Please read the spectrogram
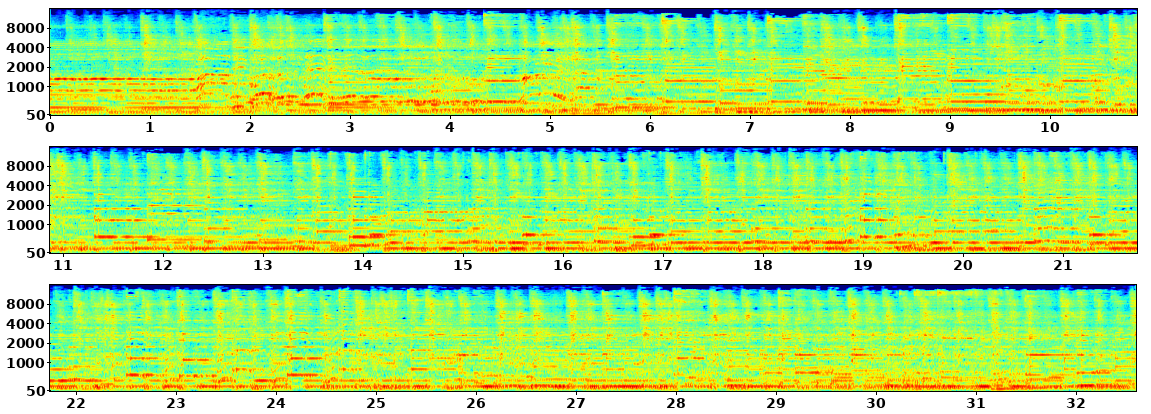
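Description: Acoustic guitars playing an instrumental passage of a live country-rock song, steady and unbroken.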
